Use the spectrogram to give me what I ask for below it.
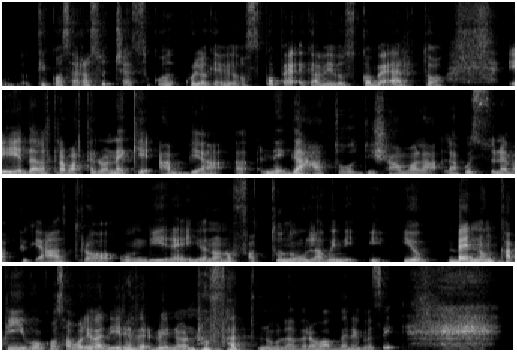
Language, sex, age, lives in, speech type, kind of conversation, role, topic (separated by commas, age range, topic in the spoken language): Italian, female, 25-29, Italy, conversation, advice, user, Come descriveresti la perdita di senso che provi dopo la fine di una relazione?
